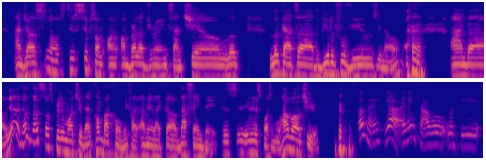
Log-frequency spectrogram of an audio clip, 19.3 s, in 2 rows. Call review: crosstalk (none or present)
none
